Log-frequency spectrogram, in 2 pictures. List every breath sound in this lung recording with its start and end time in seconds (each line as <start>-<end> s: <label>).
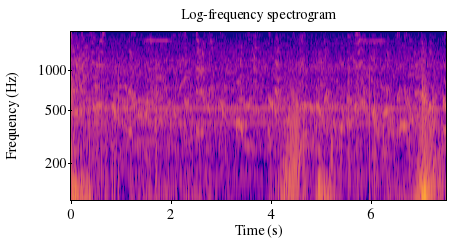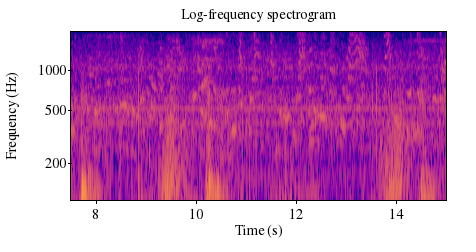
0.00-0.53 s: inhalation
0.51-0.95 s: exhalation
3.89-4.78 s: inhalation
4.78-5.45 s: exhalation
6.66-7.51 s: inhalation
7.51-8.22 s: exhalation
9.11-10.08 s: inhalation
10.21-10.99 s: exhalation
13.45-14.37 s: inhalation
14.36-15.00 s: exhalation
